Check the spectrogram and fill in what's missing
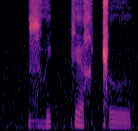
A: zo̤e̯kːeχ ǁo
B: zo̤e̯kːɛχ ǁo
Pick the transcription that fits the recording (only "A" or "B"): B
